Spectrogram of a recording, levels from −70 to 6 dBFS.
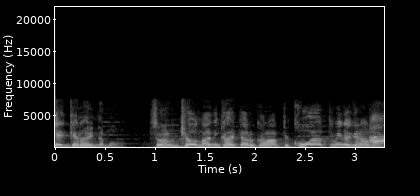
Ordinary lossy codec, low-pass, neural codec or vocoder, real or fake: none; none; none; real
